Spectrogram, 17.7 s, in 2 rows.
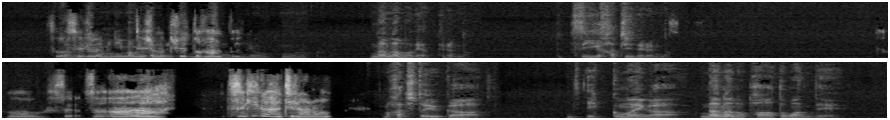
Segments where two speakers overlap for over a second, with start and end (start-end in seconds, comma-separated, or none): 0.6-2.4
